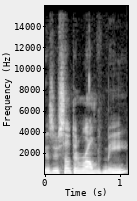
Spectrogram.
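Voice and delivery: ordinary talk, nothing marked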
